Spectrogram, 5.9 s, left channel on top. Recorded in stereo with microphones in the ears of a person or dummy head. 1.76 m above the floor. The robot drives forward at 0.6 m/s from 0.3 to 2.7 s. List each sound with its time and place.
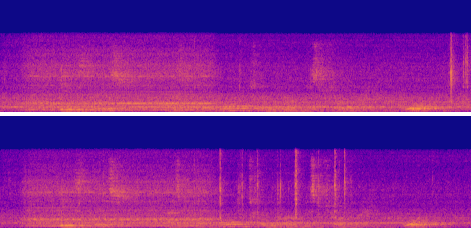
0.7 s a man speaking: 55° right (ahead or behind), 3.5 m; by 5.3 s 70° right (ahead or behind), 3 m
